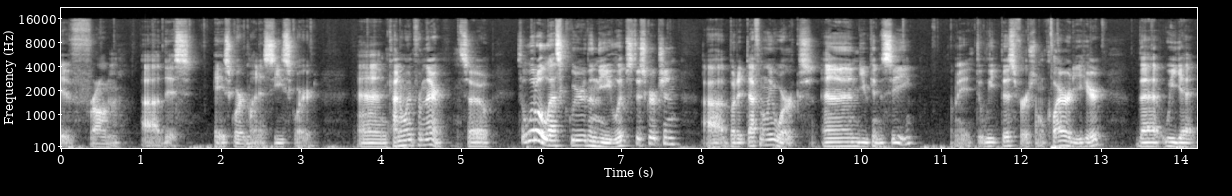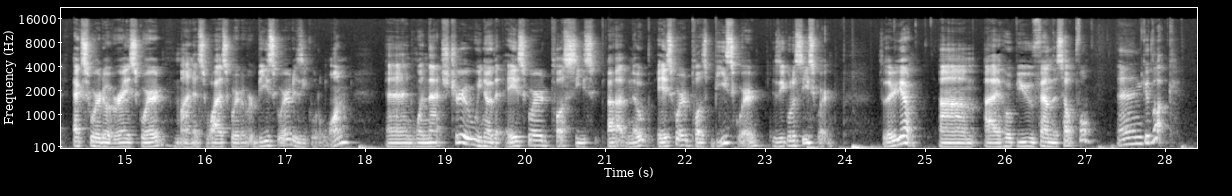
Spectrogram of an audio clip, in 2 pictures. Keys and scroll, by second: 2.3 Down, 2.9 Up, 4.0 Down, 10.7 Up, 12.4 BackSpace.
